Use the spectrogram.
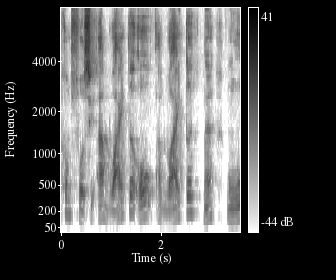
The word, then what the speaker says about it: Advaita: um U curto que é representado por W aqui e não deve ser pronunciado como aduiter. Aduiter é uma pronúncia totalmente errada do sânscrito. Não existe ei em sânscrito.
